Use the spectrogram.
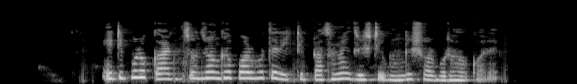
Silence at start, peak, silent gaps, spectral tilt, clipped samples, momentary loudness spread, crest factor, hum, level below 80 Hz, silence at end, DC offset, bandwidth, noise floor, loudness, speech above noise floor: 1.05 s; -2 dBFS; none; -5.5 dB/octave; under 0.1%; 8 LU; 16 dB; none; -60 dBFS; 0.8 s; under 0.1%; 7.8 kHz; -85 dBFS; -16 LUFS; 69 dB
